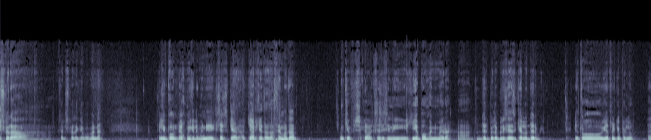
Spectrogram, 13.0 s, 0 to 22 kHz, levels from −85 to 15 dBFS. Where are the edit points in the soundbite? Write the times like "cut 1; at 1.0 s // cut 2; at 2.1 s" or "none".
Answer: cut 1; at 11.4 s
